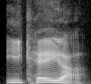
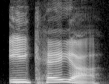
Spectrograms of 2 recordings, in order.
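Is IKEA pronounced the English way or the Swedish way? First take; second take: Swedish; Swedish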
